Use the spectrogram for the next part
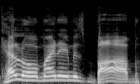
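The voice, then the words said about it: Put-on Indian call-center accent. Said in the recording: “Oh, he did the accent. ... he's committing to the bit”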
